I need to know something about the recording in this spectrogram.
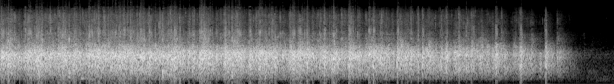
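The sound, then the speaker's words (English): An audience breaks into steady, dense applause for the four people appearing that day, many hands clapping loudly together for about five seconds before the sound tapers off and quickly dies away. “Please, round of applause for the four people today.”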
